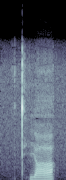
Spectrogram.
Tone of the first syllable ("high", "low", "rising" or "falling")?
rising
